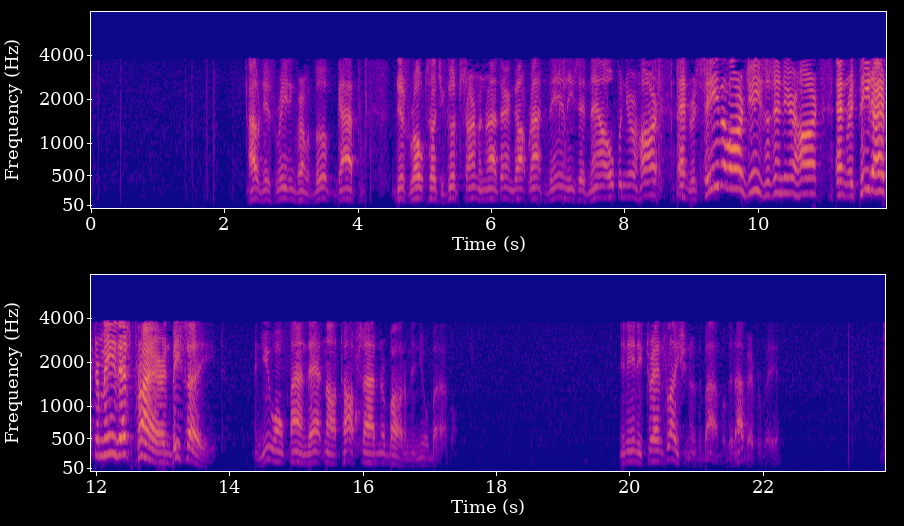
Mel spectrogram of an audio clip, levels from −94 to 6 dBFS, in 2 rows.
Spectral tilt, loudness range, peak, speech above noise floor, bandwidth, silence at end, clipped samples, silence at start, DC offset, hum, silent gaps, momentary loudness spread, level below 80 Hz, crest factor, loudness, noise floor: 5 dB/octave; 17 LU; -10 dBFS; 44 dB; 3.9 kHz; 2 s; under 0.1%; 2.35 s; under 0.1%; none; none; 19 LU; under -90 dBFS; 26 dB; -32 LUFS; -78 dBFS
